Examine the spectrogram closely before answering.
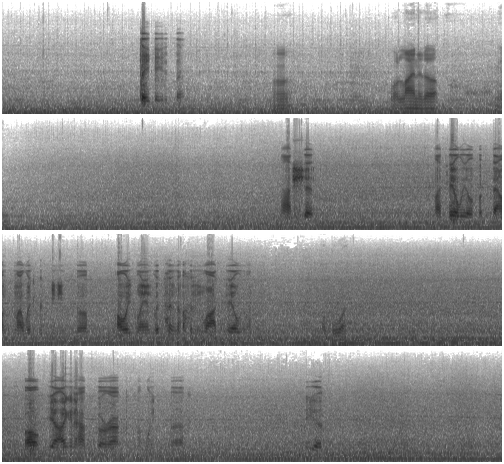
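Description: An aircraft engine idles with a steady low rumble.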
